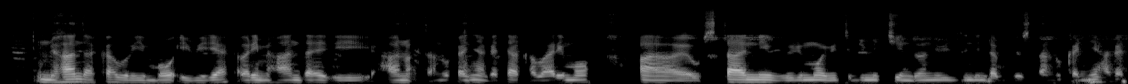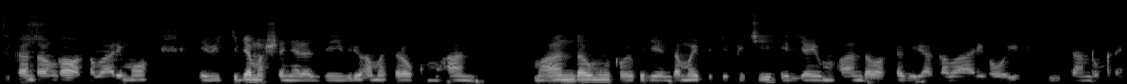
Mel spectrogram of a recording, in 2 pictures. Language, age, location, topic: Kinyarwanda, 25-35, Kigali, government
